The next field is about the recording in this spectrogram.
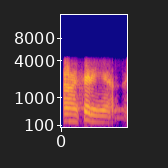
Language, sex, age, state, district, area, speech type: Tamil, female, 60+, Tamil Nadu, Erode, rural, conversation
